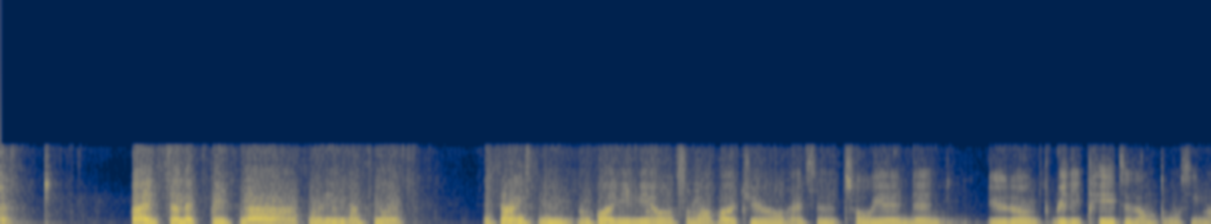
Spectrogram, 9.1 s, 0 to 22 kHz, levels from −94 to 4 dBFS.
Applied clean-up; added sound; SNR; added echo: neural mask model RNNoise.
